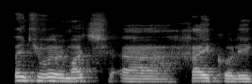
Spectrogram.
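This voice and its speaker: Speaking with a French accent, a man keeps his intonation fairly even and his pace fairly slow. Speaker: public health official. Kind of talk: presentation intro.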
